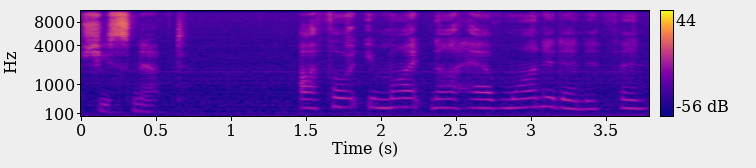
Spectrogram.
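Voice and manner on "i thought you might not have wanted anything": high, sorry-sounding, apologetic delivery. Narrator reading Mel's answer after Janice snaps, apologetic. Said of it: "Mel said apologetically".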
